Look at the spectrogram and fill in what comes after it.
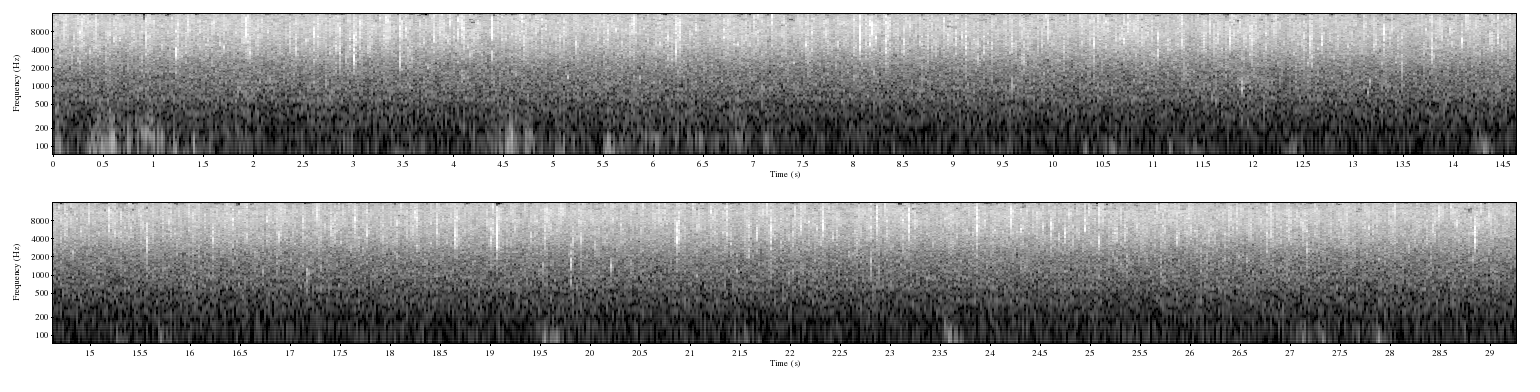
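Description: Steady rain falling, with many scattered sharp drop ticks and a few low thumps, most of them in the first few seconds.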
